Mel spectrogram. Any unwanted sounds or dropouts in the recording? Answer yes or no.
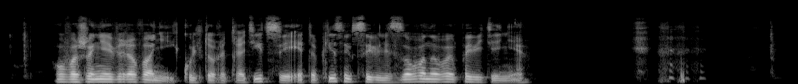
yes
